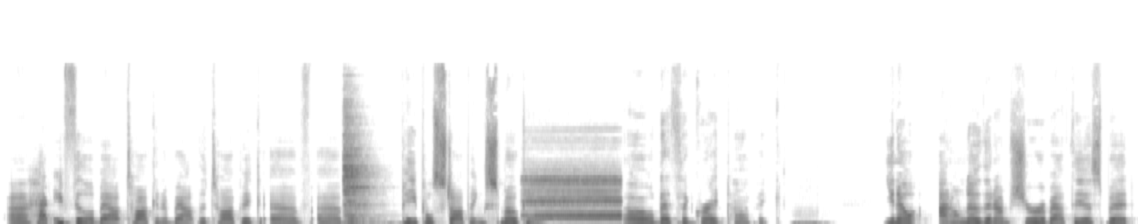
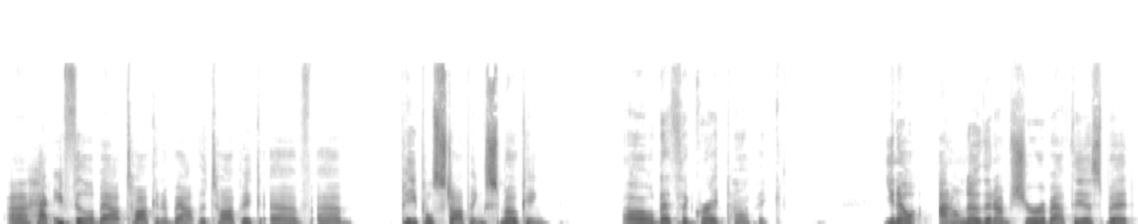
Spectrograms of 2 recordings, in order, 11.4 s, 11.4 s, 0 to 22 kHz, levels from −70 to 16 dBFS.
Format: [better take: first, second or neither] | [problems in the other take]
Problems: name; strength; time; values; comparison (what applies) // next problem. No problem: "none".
second | clattering dishes; loud; at 3.5 s; peak 5 dB above the speech // alarm; loud; from 5 to 6 s; peak 5 dB above the speech // phone ringing; faint; at 8 s; peak 15 dB below the speech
